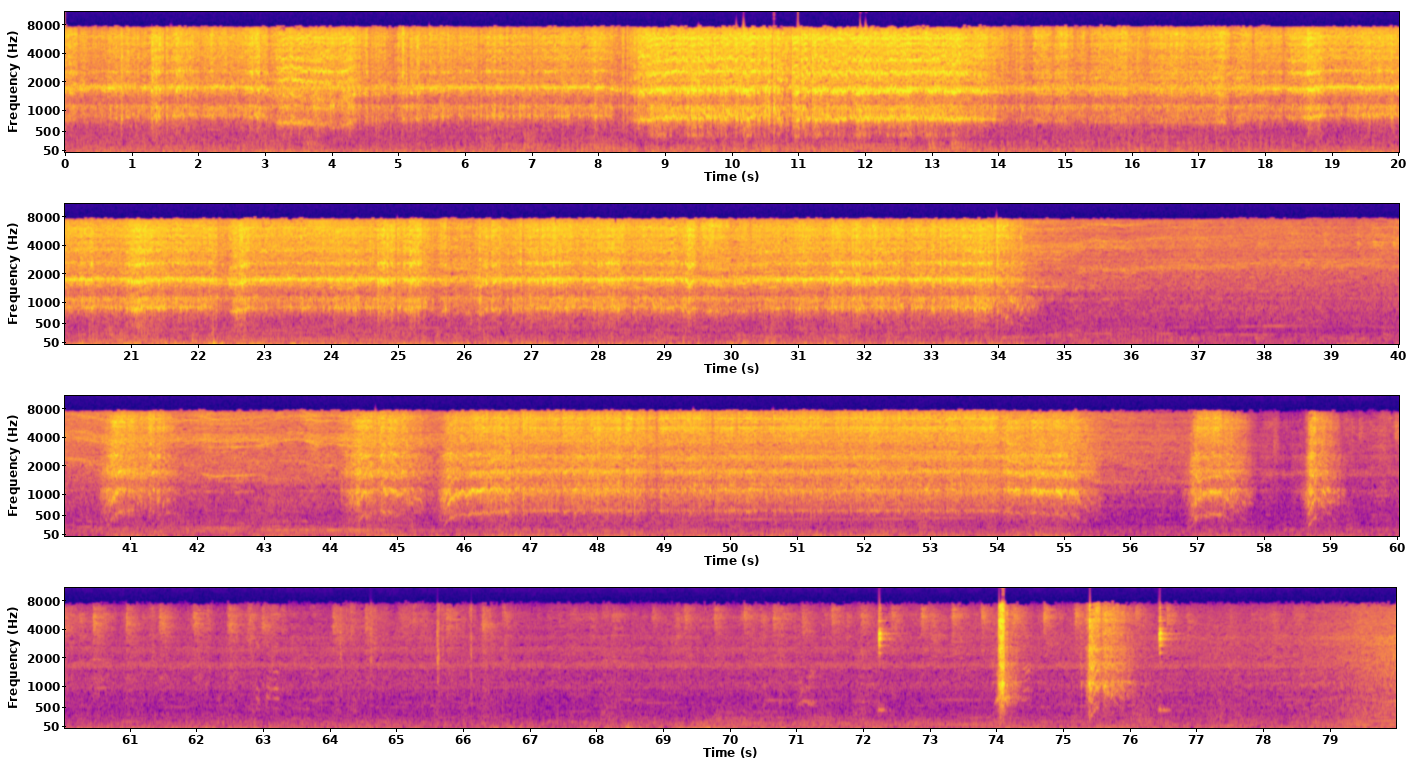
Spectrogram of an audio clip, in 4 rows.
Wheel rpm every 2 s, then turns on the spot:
230, 200, 210, 230, 200, 190, 200, 210, 210, 230, 230, 230, 230, 230, 230, 230, 200, 10, 0, 0, 60, 10, 70, 150, 160, 160, 160, 80, 30, 10, 0, 0, 0, 0, 0, 0, 0, 20, 0, 0.
none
